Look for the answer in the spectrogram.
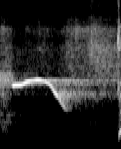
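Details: Vocal common hill myna, called gacor, whistles one smooth tone that holds level, then slides downward and trails off, followed by a faint hiss and a brief knock at the end.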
